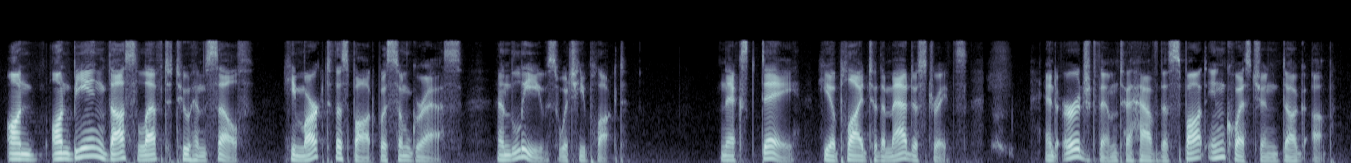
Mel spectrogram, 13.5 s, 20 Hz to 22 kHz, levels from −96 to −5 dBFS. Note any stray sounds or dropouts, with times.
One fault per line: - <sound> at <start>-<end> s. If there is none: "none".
- sniff at 9.9-10.2 s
